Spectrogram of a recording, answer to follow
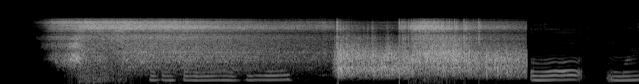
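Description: Intro sound effect from the app's mp3 track playing in preview: a loud hissing burst of noise that starts about half a second in, shifts with a sharp click about three and a half seconds in, and cuts off suddenly just after five seconds.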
